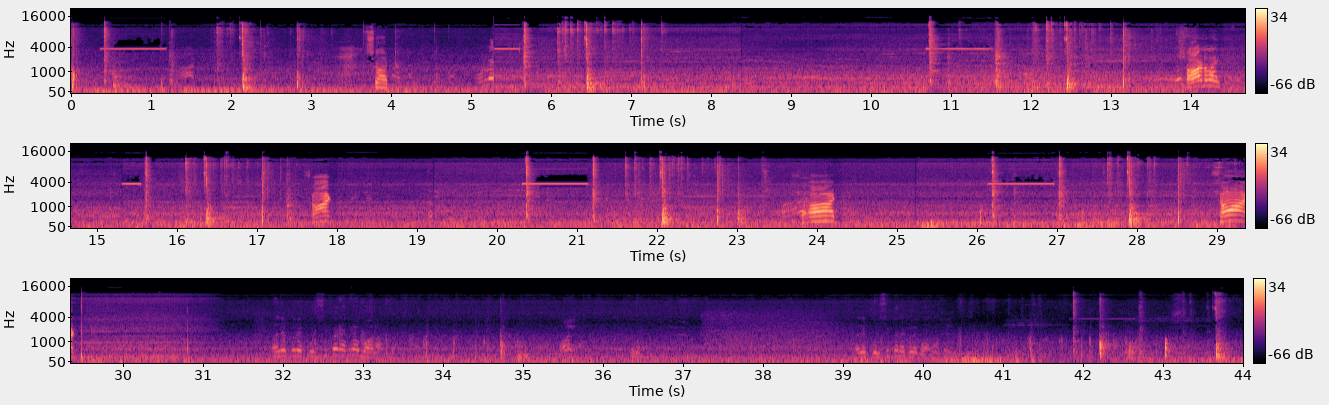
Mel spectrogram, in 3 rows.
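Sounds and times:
ball fired with loud crack: 2.2 - 3.1, 12.4 - 13.4, 16.4 - 17.4, 22.0 - 23.4
high steady tone: 5.2 - 27.3
bowling machine humming: 5.2 - 31.4.

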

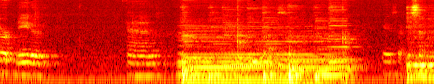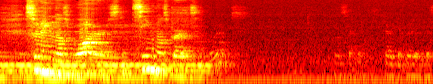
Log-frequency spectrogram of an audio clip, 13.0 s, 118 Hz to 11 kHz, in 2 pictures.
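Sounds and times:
acoustic guitar chords: 2.6 - 10.0.

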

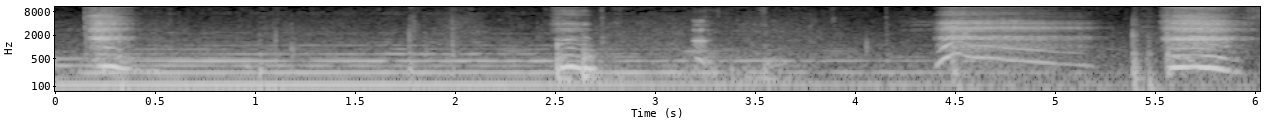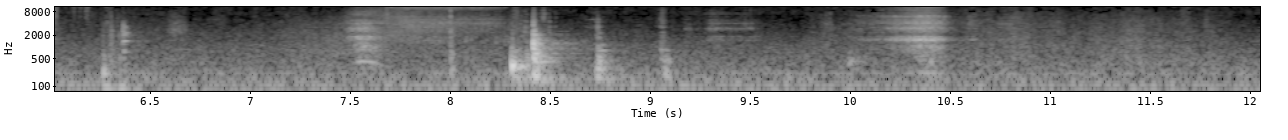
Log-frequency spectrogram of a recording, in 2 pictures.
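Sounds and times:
woman crying: 2.4 - 3.5, 4.2 - 5.9.

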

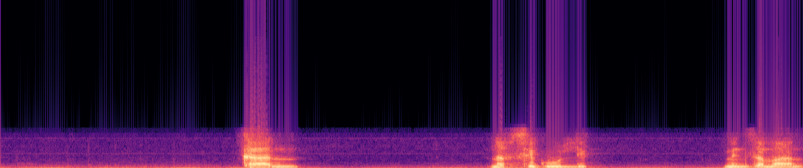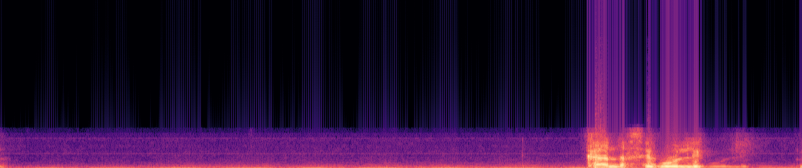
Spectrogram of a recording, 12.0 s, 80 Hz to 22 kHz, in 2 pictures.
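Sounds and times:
low pulsing hum: 0.0 - 12.0.

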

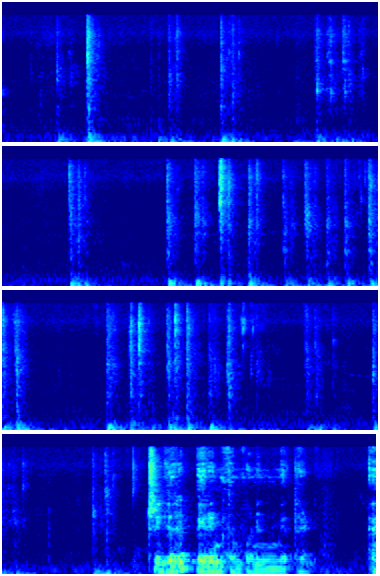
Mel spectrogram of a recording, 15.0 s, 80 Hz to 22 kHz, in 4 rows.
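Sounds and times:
typing on computer keyboard: 0.4 - 2.5, 3.1 - 3.7, 4.4 - 4.7, 5.4 - 7.9, 8.5 - 12.7.

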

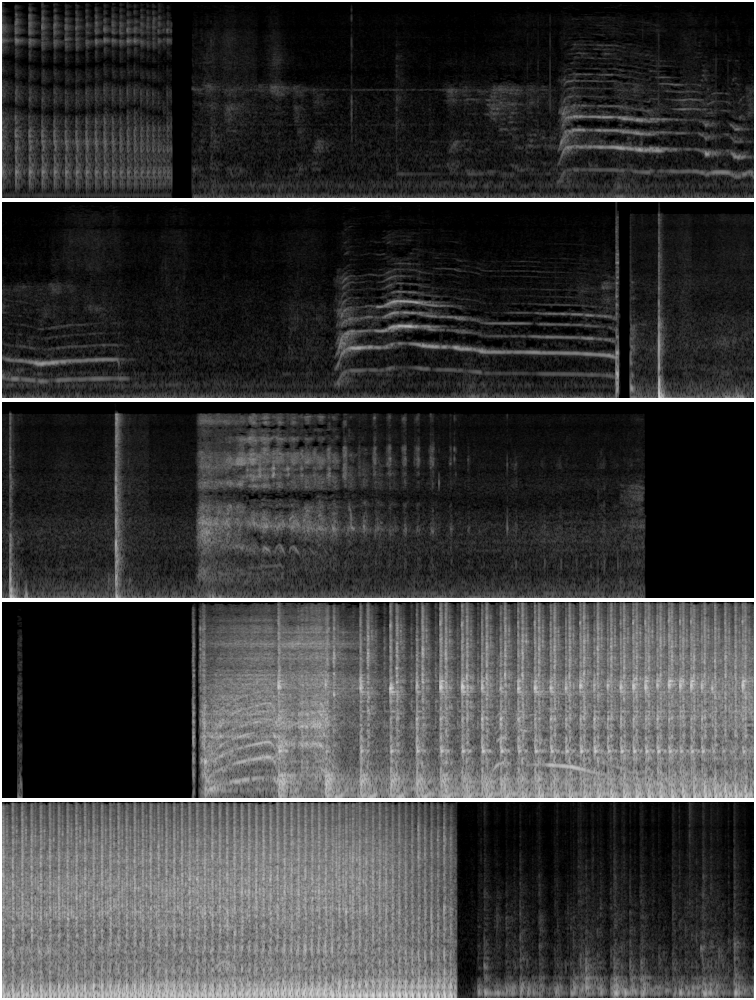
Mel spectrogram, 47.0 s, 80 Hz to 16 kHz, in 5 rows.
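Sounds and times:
cat meowing: 7.0 - 10.9, 13.6 - 17.1
sharp knocks: 31.7 - 38.0.

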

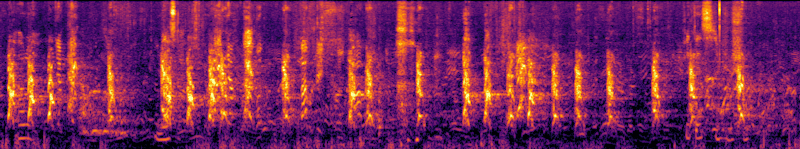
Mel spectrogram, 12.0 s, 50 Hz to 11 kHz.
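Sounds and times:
small dog barking rapidly: 0.0 - 4.6, 5.2 - 12.0.

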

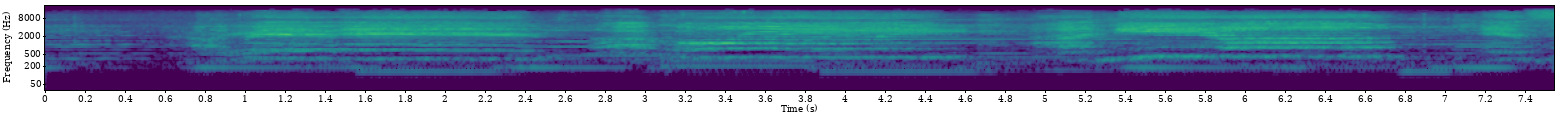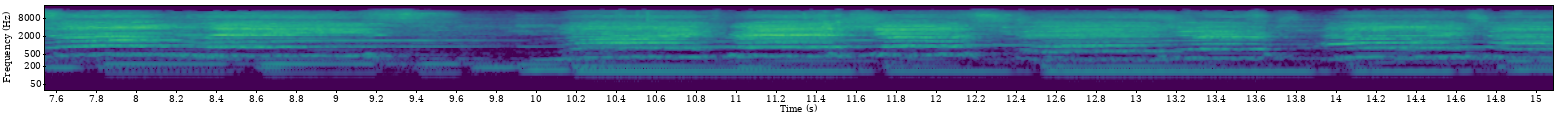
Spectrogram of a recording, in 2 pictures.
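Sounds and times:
girls singing in chorus: 0.7 - 9.6, 10.2 - 15.0.

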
